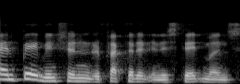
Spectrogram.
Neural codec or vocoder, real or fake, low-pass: codec, 16 kHz, 6 kbps, DAC; fake; 7.2 kHz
